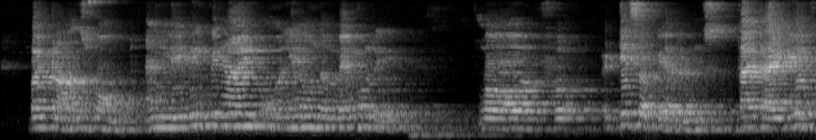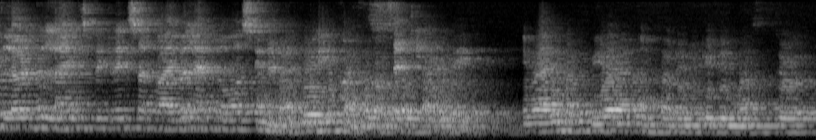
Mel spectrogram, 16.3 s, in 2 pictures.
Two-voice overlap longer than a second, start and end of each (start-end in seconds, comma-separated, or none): 10.7-12.8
